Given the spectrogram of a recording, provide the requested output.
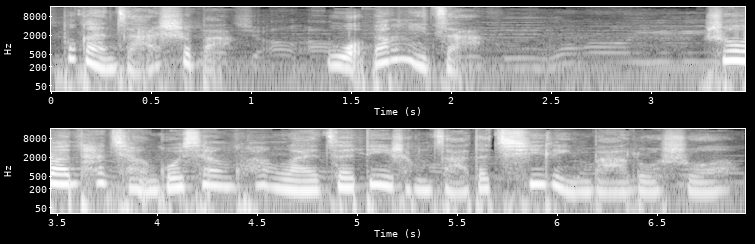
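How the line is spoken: Cold. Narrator (Chinese): 程达冷冷地说

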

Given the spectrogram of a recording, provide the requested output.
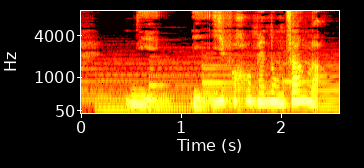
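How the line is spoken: Stammering. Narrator (Chinese): 那个男生结结巴巴地说了一句

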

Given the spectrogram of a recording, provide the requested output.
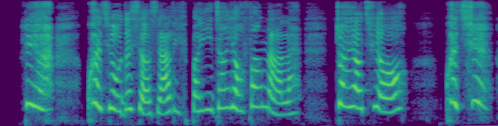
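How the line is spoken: Urgent hurried call. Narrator (Chinese): 他突然想起一事，连忙喊着对绿儿说

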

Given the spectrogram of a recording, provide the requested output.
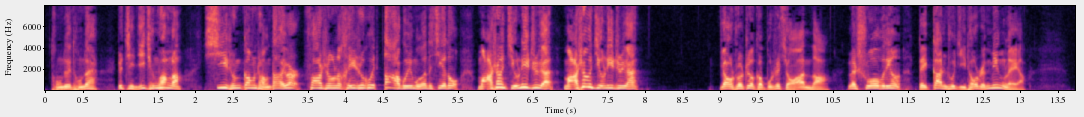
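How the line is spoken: Alarmed shout. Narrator (Chinese): 这一惊啊 朝着那个队里就喊了

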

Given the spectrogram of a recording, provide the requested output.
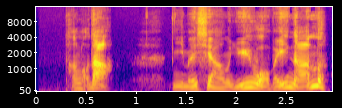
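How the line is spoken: Stern shout. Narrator (Chinese): 我厉声喝道

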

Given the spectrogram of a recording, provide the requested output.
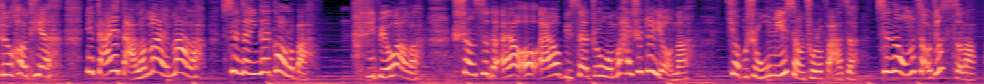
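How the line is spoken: Furious roar. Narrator (Chinese): 王笑笑明显火了，转过头去对刘昊天怒吼道

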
